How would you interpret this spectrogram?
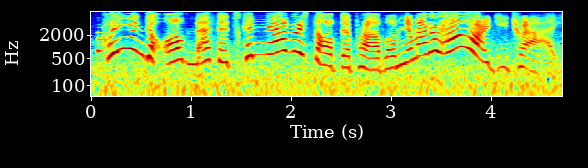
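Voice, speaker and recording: A woman voicing a tiny, childlike fairy companion in a video game, with a squeaky voice and a perky, chatty, know-it-all manner. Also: wildly swooping pitch, moderate pace, heavy background noise, heavily acted.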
